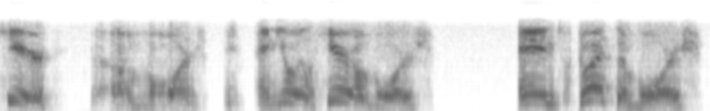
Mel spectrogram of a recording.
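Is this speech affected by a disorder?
Yes: cerebral palsy; visible to casting agents.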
